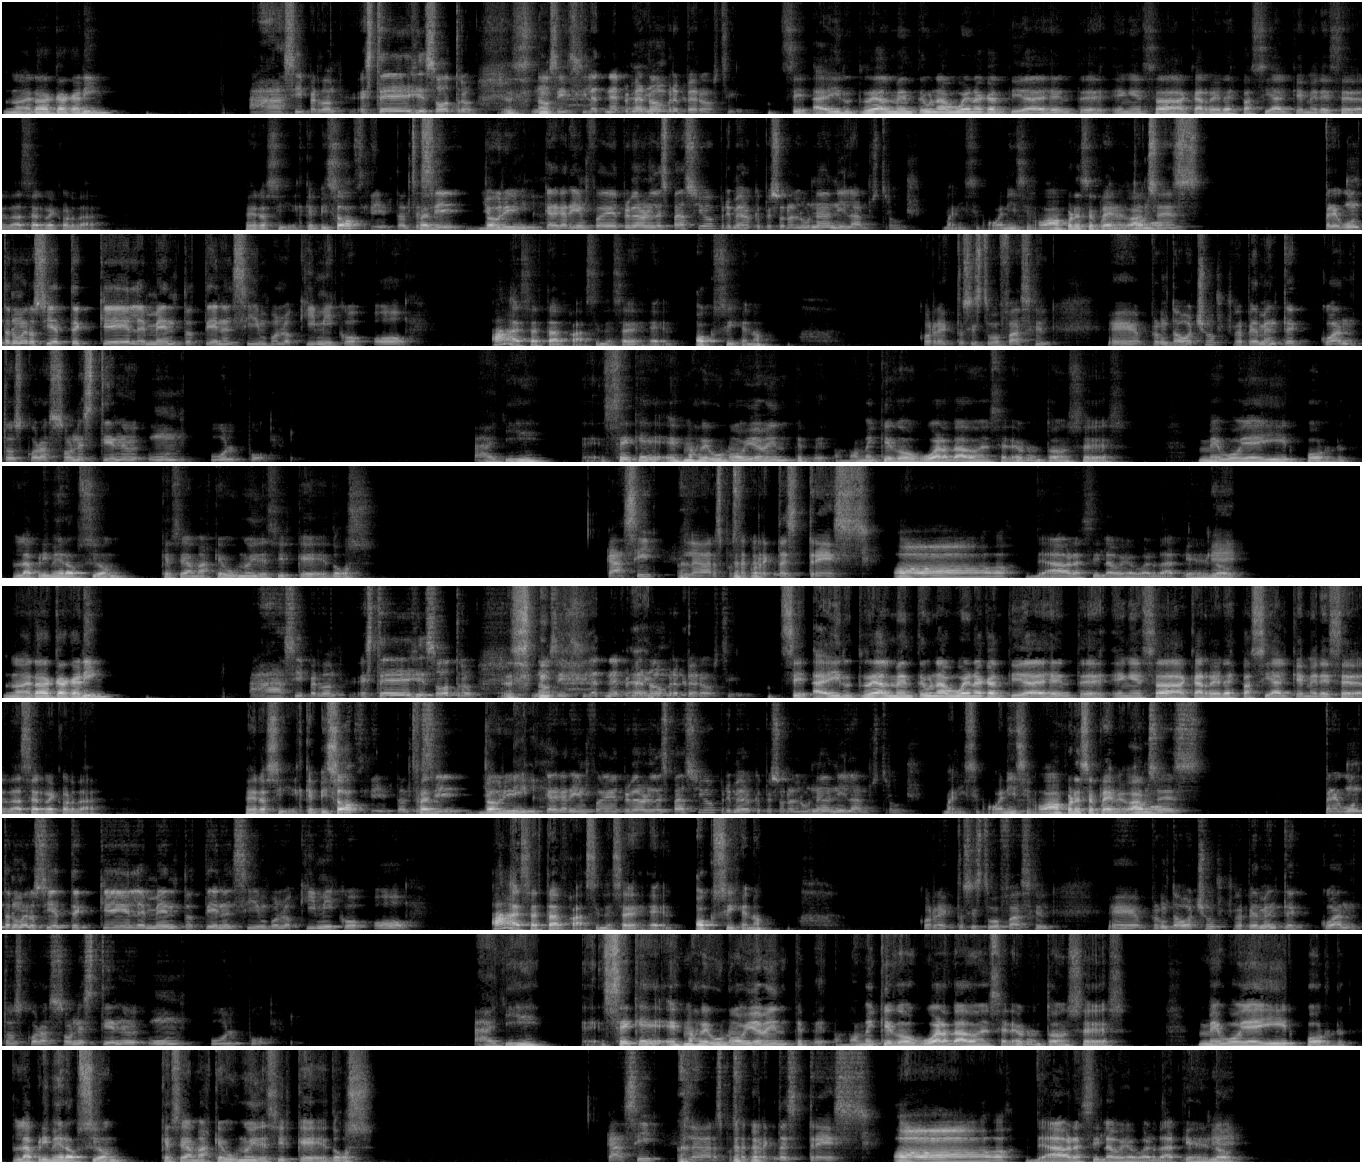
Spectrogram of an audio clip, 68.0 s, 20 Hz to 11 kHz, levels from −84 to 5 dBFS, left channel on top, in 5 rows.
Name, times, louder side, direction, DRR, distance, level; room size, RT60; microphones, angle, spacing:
voice 1, 0.0-1.1 5.0-5.8 6.2-6.5 7.8-14.6 16.0-17.2 17.7-18.0 18.4-18.9 23.0-25.3 32.1-34.8 45.5-46.2 46.6-52.0 52.8-54.2 54.5-55.6 56.0-58.1 61.2-61.3 61.7-62.3 63.3-66.7, right 3 dB, 50° right, 0.7 m, -26 dB
voice 2, 2.5-7.4 17.3-18.8 19.0-22.8 24.6-25.6 26.8-31.4 36.4-40.1 40.4-42.6 42.9-43.4 60.4-63.1 66.2-66.7, left 1 dB, 30° left, 2.1 m, -33 dB
16.0 x 8.2 x 7.2 m
head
